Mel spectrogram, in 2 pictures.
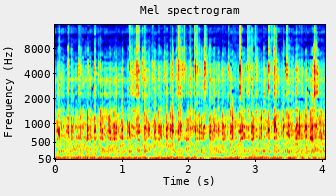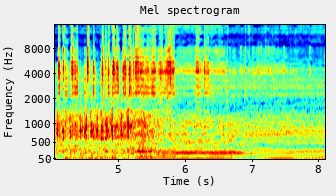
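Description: A standing wave machine running in a tub of water: a steady low hum under rapid, dense splashing and rattling of the agitated water. About six or seven seconds in, the rattling eases and the hum's pitch shifts.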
